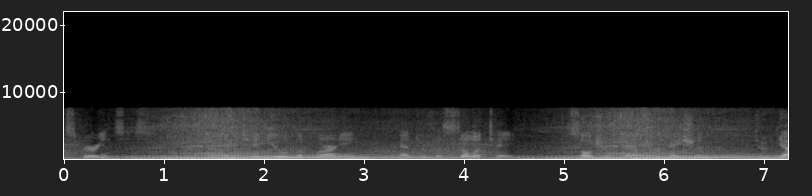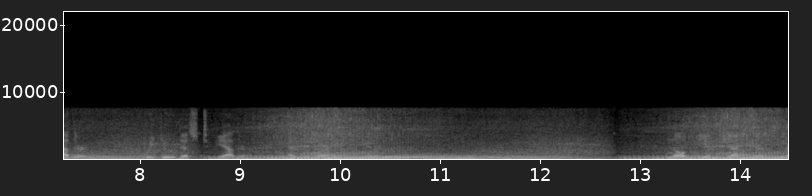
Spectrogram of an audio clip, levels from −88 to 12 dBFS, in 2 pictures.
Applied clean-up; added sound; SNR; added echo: none; Traffic noise, roadway noise; -5 dB; none.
